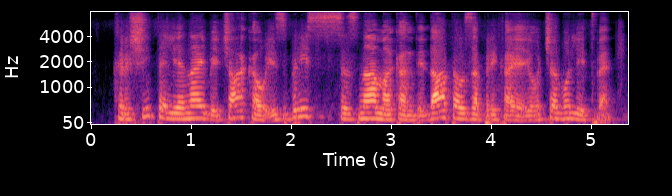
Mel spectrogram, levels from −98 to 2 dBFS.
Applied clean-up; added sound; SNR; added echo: neural separator model SepFormer DNS4.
